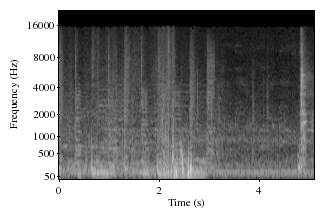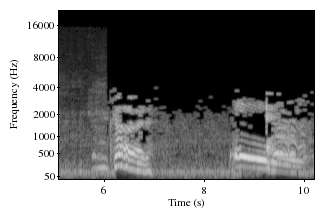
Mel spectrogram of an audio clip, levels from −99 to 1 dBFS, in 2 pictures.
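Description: At 6.06 s the quality falls abruptly and stays low until the end: an adaptive stream at a lower bitrate. The stream has switched to a much cheaper encoding, which fits a step from around 128 kbit/s MP3 down to roughly 8 kbit/s. Nothing survives above about 3.9 kHz, and the remaining sound turns smeared and warbly. Unlike a network dropout, there is no gap or stutter at the switch, only a sudden, sustained change in quality.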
